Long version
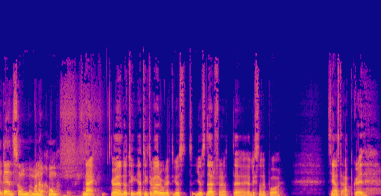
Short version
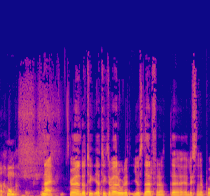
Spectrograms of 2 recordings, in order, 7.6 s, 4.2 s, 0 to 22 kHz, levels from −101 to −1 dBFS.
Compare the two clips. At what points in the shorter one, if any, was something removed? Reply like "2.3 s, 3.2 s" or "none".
2.6 s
